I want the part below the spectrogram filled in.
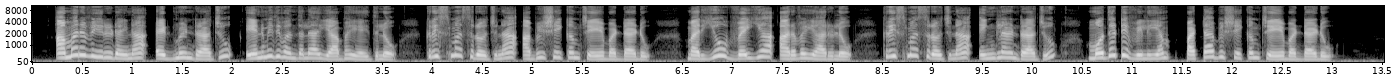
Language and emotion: Telugu, neutral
